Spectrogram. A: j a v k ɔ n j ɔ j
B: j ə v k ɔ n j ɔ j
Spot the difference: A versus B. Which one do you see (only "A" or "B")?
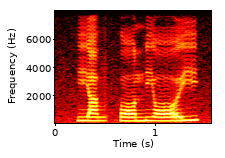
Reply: A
